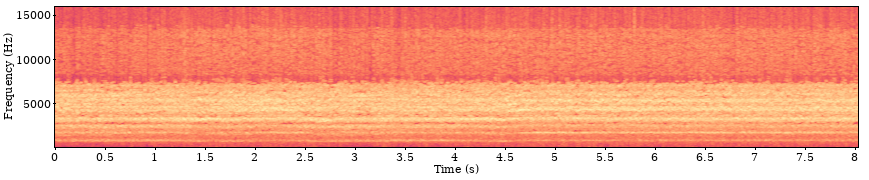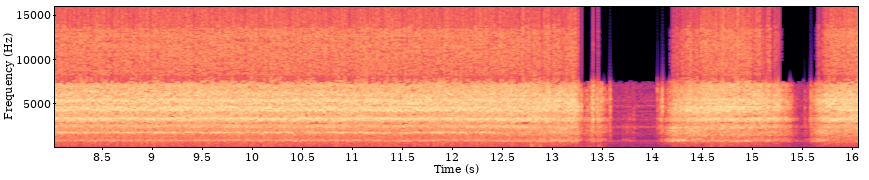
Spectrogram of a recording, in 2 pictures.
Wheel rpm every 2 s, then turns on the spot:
210, 220, 230, 230, 240, 230, 200, 90.
none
